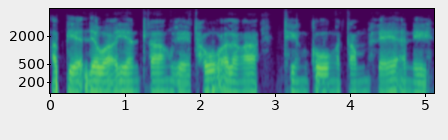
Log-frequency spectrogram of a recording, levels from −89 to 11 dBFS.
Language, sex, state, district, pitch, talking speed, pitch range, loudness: Mizo, male, Mizoram, Aizawl, 105 Hz, 175 wpm, 100-110 Hz, -18 LUFS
